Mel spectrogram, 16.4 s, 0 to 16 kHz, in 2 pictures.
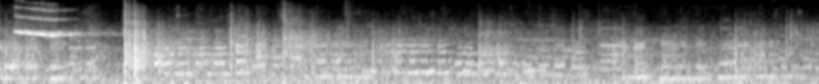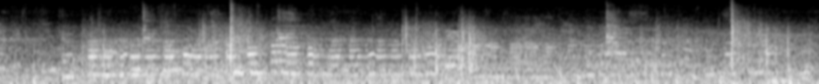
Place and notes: Christmas eve 2007 in main Square of Cusco Perú. BY ACM
Cuzco, Peru, 24 December 2007, ~21:00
